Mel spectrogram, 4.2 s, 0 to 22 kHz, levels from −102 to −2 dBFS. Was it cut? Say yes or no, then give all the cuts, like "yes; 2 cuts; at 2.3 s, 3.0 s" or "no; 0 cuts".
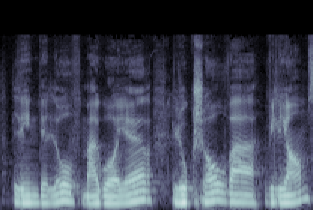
no; 0 cuts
